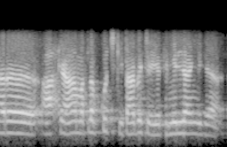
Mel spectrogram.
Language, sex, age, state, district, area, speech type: Hindi, male, 18-30, Uttar Pradesh, Azamgarh, rural, conversation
